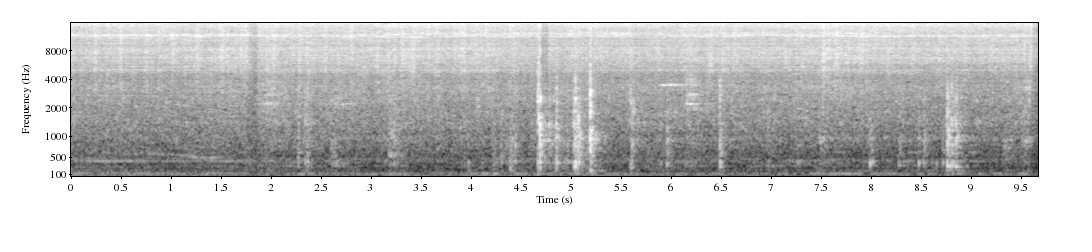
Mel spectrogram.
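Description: Mustard-paste gravy sizzling steadily in a steel kadai as pieces of eggplant are dropped into it, with a few short knocks about halfway through and another near the end.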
